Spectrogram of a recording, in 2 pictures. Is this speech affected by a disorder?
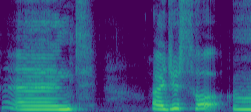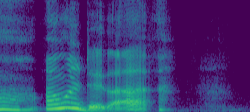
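Yes: ataxic cerebral palsy; crutches outside.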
